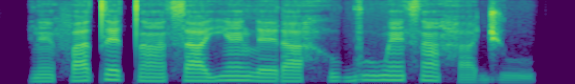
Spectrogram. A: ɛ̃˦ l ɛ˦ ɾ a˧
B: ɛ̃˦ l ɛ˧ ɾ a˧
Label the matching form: B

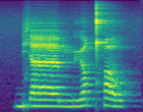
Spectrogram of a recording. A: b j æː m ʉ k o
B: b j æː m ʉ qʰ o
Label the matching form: B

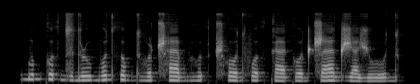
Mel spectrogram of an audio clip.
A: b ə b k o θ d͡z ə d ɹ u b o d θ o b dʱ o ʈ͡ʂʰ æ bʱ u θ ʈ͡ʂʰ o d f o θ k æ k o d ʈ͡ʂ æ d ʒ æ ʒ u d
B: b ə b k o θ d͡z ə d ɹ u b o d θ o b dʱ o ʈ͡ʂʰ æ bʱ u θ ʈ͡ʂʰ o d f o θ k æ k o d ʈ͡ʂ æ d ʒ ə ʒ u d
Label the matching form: A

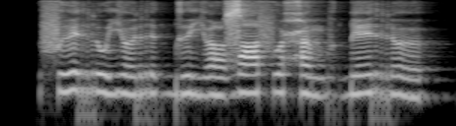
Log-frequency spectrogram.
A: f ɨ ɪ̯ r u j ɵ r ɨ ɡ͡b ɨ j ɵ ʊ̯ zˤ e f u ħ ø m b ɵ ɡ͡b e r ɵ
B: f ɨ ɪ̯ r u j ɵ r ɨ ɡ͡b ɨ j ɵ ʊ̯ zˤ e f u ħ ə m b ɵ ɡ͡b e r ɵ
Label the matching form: B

